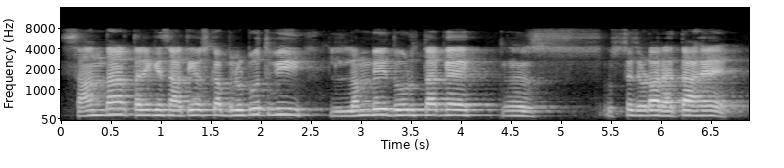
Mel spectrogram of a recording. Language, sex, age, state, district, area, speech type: Hindi, male, 18-30, Rajasthan, Karauli, rural, spontaneous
